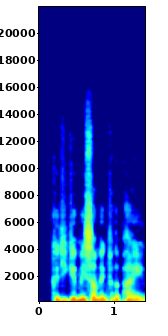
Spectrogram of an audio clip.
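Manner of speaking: very high-pitched, simple delivery. As a nurse dresses the speaker's wounded arm, the speaker asks quietly. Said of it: "I asked quietly".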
